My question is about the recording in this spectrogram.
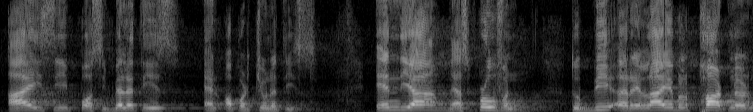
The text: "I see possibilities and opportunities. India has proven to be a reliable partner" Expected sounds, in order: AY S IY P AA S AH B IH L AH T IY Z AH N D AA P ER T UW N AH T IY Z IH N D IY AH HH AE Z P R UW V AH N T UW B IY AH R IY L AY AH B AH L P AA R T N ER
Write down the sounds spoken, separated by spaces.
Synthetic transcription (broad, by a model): AY S IY P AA S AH B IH L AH T IY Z AH N D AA P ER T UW N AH T IY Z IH N D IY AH HH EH S P R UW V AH N T UW B IY AH R IY L AY AH B AH L P AA R T N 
